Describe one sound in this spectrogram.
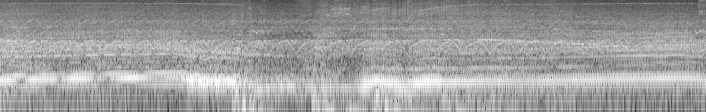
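A car engine revs and drones, rising and falling in pitch as gears change.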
